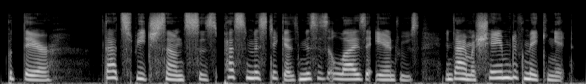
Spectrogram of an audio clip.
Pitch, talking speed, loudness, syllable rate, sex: 245 Hz, 175 wpm, -17 LUFS, 5.5 syllables/s, female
